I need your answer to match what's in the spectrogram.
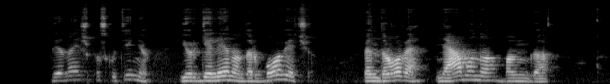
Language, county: Lithuanian, Vilnius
